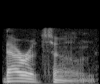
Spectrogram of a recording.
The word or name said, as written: baritone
